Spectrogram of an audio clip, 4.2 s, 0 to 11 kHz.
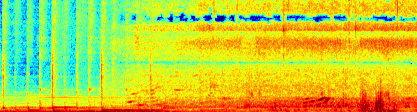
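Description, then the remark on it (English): A rubber boat carrying residents crosses a flooded street in Dubai, UAE, after the heaviest rain in 75 years, with steady splashing and rushing wind noise over the mic, while indistinct voices murmur faintly in the background. “Residents of Dubai cross a flooded street in a rubber boat.”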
